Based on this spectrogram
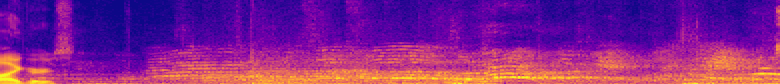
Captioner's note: crowd cheering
